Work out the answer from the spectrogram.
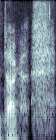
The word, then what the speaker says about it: DACA: approving her daca status is how you say daca and work authorization for the next two years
